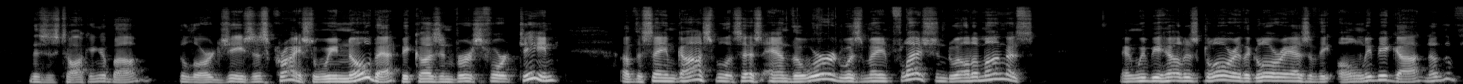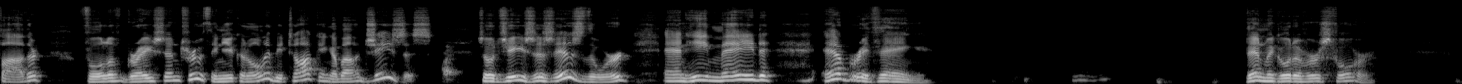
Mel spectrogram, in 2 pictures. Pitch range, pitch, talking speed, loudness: 135-180 Hz, 155 Hz, 150 wpm, -21 LUFS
